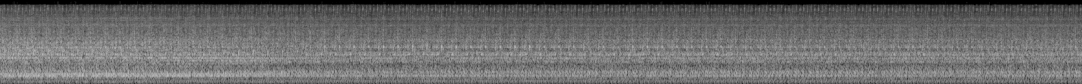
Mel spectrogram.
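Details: Mazda Miata with 76,000 miles and Mobil 1 5W-30 under 2k miles old, oil near full, more noticeable after a valve cover gasket change: fast, even light ticking of three to four per second at idle; owner suspects lifter tick.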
